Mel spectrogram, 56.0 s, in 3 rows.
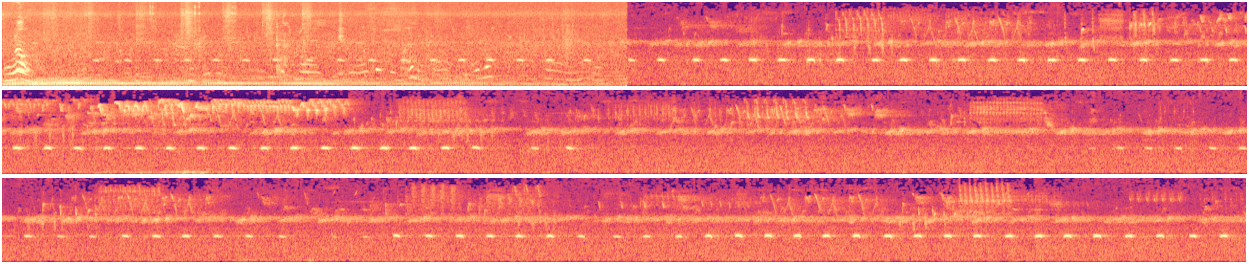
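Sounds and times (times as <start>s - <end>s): faint birds chirping: 0.0s - 56.0s.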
